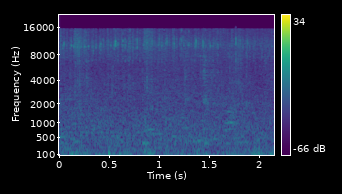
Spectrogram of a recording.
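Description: Outdoor street ambience: indistinct voices of passers-by over a steady background hum, with low rumbling from wind or handling on the microphone.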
